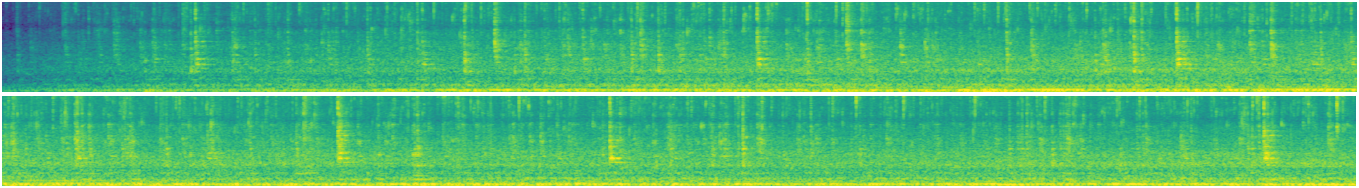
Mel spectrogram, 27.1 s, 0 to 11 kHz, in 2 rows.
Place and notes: Utena, Lithuania, rain ends...
waiting for the rain to stop. sennheiser ambeo headset recording
Utenos rajono savivaldybė, Utenos apskritis, Lietuva, 11 November 2021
